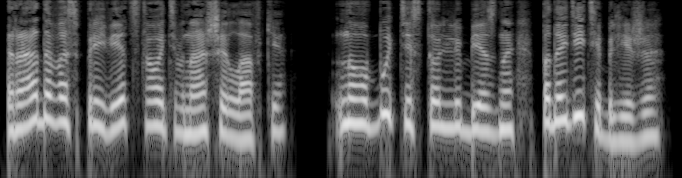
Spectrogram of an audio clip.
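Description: A polite young shopgirl, as a man narrator puts her on, with a raised, swinging pitch. She speaks with genteel courtesy and a coquettish touch, in a close, dry audiobook sound. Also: animated, normal speed, a little mellow, no room sound. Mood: courteous. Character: polite, coquettish young woman shop clerk.

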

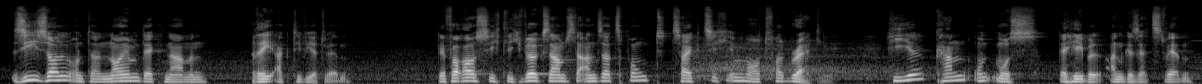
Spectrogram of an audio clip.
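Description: An actor playing a coolly bureaucratic secret service officer in a radio play, speaking in measured, formal officialese. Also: male voice, mid-range voice, a little hiss or hum, close to an everyday voice. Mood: dry, official. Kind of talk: radio drama, dictated official report.

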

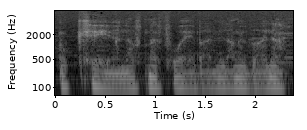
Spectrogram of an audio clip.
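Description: A sardonic agent on a tedious stakeout in a radio drama. His voice is low and level as he mutters mocking asides to himself. Faint music sits underneath. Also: little pitch movement, fairly quick. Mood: bored, sardonic. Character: sardonic, bored male surveillance agent tailing a couple. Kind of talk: radio drama inner monologue.

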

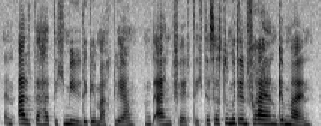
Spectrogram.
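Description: A high, imperious voice for a proud and mocking princess played by a woman. She speaks with deliberate, cold authority in the theatrical manner of 1950s radio drama. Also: fairly even intonation, a little mellow, natural voice. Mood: weary, condescending. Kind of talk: 1950s German radio play acting.

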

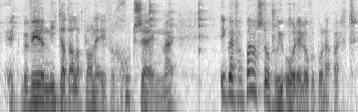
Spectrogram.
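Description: An actor playing a composed, earnest young prince and officer in a radio drama, speaking in a husky, measured, reasoning way, courteous but firm. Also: male voice, mid-range voice, sing-song, slight background noise, lightly acted. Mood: calm, firm.

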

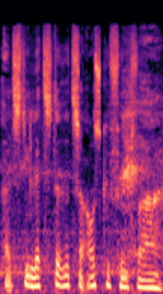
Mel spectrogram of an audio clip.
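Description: A man's voice: medium pitch, a little slow, noisy background, lightly acted. An actor playing a wry, laconic, lonely blind man who narrates and talks in a noir radio drama. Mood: wry, reflective. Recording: music behind the voice. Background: music.

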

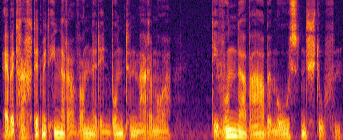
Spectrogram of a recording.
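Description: Male narrator, very low voice, standard German. Unhurried, solemn, rapturous literary reading, breathy phrase endings. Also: no echo. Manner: solemn, rapturous, drawn-out delivery. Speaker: literary reader. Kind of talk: dramatic literary audiobook reading.

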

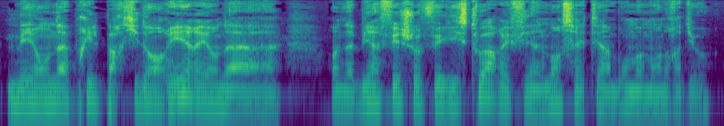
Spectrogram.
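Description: A man with a Parisian accent, a radio host interviewed about his career, talking quickly with many fillers. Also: on the low side, darkish tone, slightly rough. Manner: fast, hesitant with many fillers. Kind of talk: conversational interview.

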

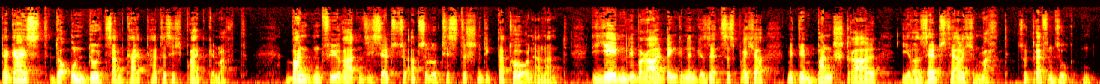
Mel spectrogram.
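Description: An actor playing a pompous, mock-heroic narrator in a 1950s radio play, declaiming dramatically. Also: male voice, lowish voice, expressive, moderate pace. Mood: grandly ironic. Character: pompous mock-heroic male chronicler of a gangster.

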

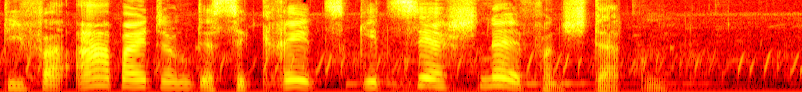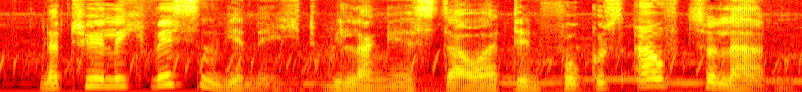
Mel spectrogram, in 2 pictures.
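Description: A man's voice: fairly high pitch, huge pitch swings, measured pace, fairly bright tone, a little hiss or hum, voice pushed up, full character voice. A man voicing a pompous, grudging cult guru and alchemist in a fantasy audio drama, speaking with condescension. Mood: lecturing.

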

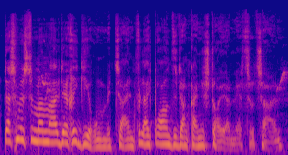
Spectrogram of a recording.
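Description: An actress playing a chatty, credulous neighbour with an effusive conversational manner in a radio play. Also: female voice, on the low side, animated, brisk, a little mellow, breathy edge. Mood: impressed.

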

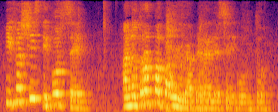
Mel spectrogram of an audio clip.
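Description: A woman's voice: a little high, sing-song, a little slow, darkish tone. A woman voicing a frightened wartime woman helping partisans, in a reflective, anxious monologue. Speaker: actor in a radio reading. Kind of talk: stage reading for radio. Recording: echoey room, distant mic.

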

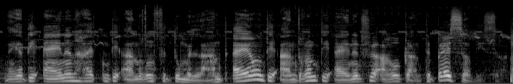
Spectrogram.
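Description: A man's voice: mid-range voice, expressive, fast, recorded from a distance, slight background noise, close to an everyday voice. Village gossip for radio play, male actor: Austrian, cagey, confiding, medium register, slightly off-mic. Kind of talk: radio drama dialogue.

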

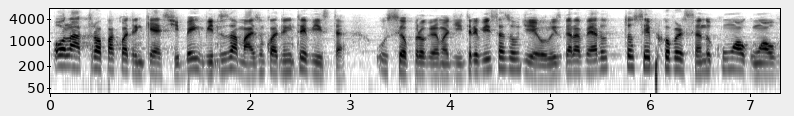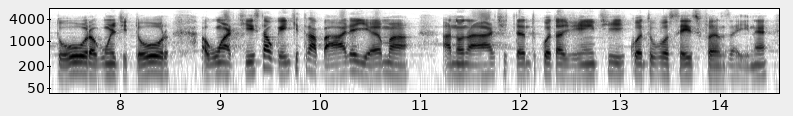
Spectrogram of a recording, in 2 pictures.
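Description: A man's voice: medium pitch, steady tone, a little fast, few pauses, pushed and bright, highs cut off, soft background music. A middle-aged Brazilian man hosting an interview show in a conversational style.

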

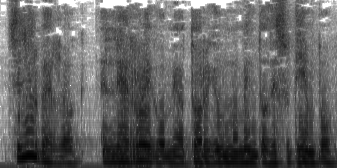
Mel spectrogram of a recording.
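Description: An actor playing a courteous police inspector in a radio drama, probing politely and a little hesitantly, over music. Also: male voice, fairly low pitch, normal speed, dark tone, husky. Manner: polite, hesitant, circling his questions.

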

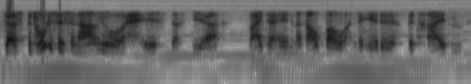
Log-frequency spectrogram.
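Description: A male expert gives serious, explanatory commentary in unscripted phrasing. His pitch stays fairly flat and in the middle. The recording is a little dull, with faint music underneath. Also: unhurried. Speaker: scientific expert.

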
